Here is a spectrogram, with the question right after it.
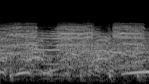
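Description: A crow-like bird cawing in a 1979 film, harsh rasping calls repeated close up and loud, filling a short stretch.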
